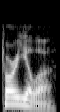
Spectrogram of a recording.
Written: torula

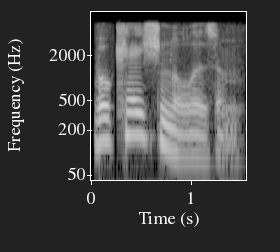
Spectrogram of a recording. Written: vocationalism

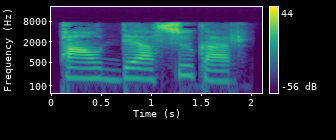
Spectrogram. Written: pao de acucar

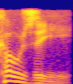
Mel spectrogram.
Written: cozy

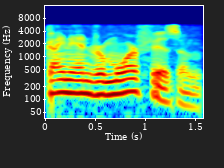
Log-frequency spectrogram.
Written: gynandromorphism

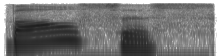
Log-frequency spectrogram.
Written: Balsas

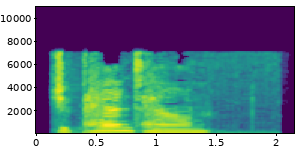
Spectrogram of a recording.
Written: japantown

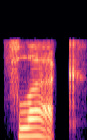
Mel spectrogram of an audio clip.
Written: fleck

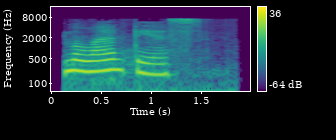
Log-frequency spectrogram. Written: melanthius

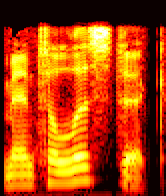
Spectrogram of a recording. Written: mentalistic

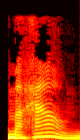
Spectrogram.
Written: Mahound

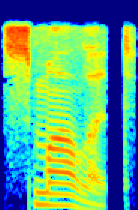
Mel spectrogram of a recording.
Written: Smollett

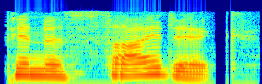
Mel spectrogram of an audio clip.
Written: pinocytic

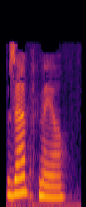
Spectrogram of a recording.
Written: zapmail

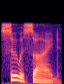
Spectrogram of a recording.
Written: suicide

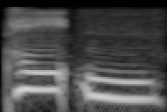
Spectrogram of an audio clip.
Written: Paton

